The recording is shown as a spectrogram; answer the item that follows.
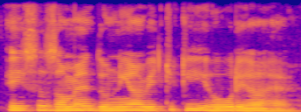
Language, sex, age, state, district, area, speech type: Punjabi, male, 30-45, Punjab, Rupnagar, rural, read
